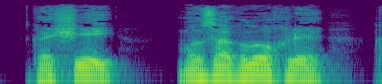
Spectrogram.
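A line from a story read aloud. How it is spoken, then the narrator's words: Shout. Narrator (Russian): крикнул Герман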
